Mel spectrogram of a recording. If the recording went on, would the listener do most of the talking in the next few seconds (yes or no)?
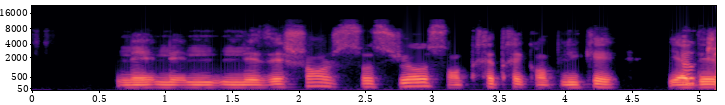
yes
